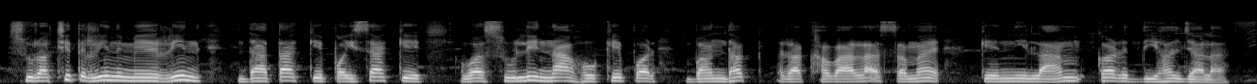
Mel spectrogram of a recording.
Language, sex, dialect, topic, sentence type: Bhojpuri, male, Southern / Standard, banking, statement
